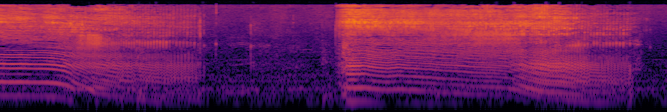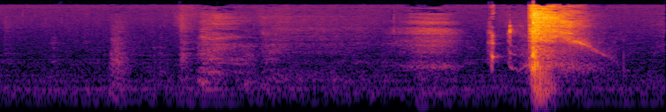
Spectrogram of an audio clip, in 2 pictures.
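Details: Infant: two long buzzing, voiced raspberries, a quiet pause with small mouth sounds, then one sharp, sudden sneeze near the end.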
